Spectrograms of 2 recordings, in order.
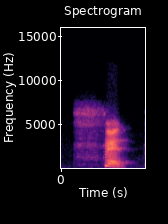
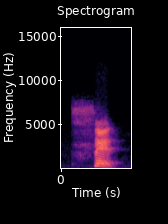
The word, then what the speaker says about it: sept: 7 is written down as SEPT, where P is silent, guys, and it is pronounced as set, set. Okay, set.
